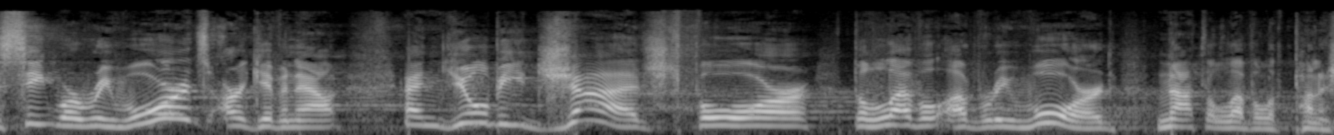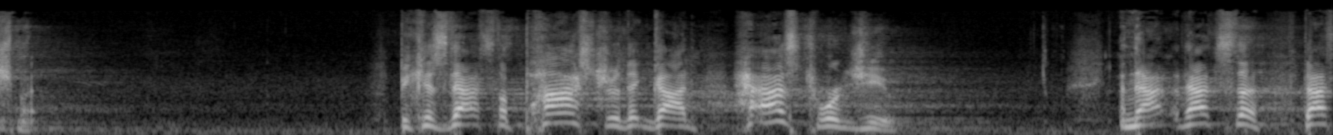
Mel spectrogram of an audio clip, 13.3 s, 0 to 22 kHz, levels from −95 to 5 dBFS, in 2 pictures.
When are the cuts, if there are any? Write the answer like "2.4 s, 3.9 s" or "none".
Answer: 12.2 s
